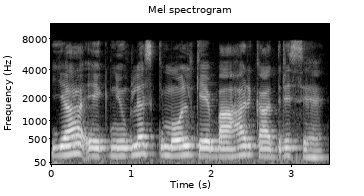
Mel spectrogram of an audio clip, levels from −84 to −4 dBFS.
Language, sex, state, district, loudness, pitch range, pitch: Hindi, male, Jharkhand, Ranchi, -17 LUFS, 140-165 Hz, 150 Hz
